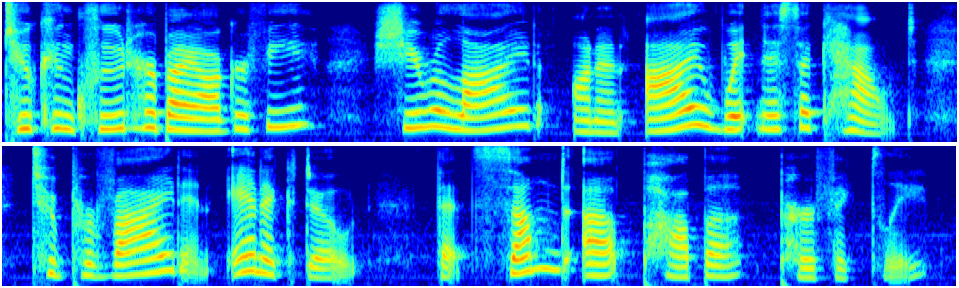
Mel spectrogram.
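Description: A woman reading a children's picture book aloud with careful, expressive storytelling delivery. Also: high-pitched, a little slow, no room sound, clean studio sound. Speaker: storybook reader.

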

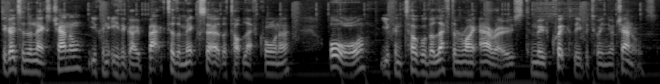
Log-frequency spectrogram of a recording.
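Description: A man in his thirties presenting a scripted product demonstration in a clear, instructional manner. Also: mid-range voice, fairly quick. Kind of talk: scripted product review narration. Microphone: wireless lavalier or close studio mic. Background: background music.

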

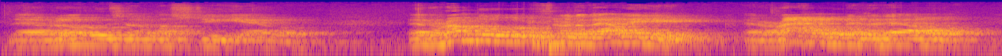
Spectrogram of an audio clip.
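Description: Older male teacher reciting verse from a lectern, unhurried and theatrical, heard from afar in a reverberant hall. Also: slight background noise. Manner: reads from the page with swelling emphasis and lively shifts of pitch. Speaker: teacher reading a poem aloud. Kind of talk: dramatic poetry recitation. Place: large hall, on a stage. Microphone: lectern microphone heard from a distant camera. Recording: echoey hall, voice from far off.

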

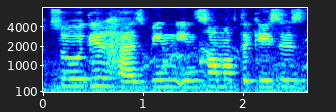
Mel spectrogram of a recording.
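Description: A young woman from Nepal on a video call, talking hesitantly with many pauses. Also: on the high side, little pitch movement, sharp tone, a little hiss or hum, low-quality recording. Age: young adult. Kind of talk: casual phone conversation. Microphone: phone video call.

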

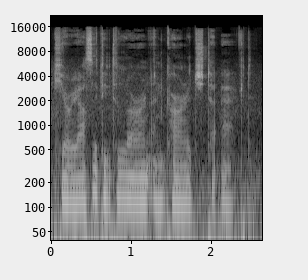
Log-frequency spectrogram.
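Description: An actor as disembodied spirit messenger, detached, measured, cryptic, radio drama, faint noise behind. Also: medium pitch, level tone, gravelly, close to an everyday voice. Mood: calm, detached. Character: calm, cryptic spirit messenger bearing news. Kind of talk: radio play acting.

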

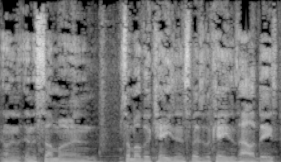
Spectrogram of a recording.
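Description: An older man from New York answering interview questions slowly, with many pauses and fillers. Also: on the low side, flat delivery, a little mellow, faint music behind. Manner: slow, hesitant, many fillers. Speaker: guest.

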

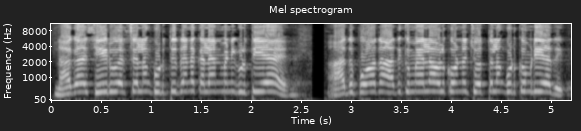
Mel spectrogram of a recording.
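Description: A woman's voice: extremely high pitch, little pitch movement, very fast, sharp tone. A woman playing a selfish, hard-hearted daughter-in-law in a family drama skit, curt and dismissive, with a southern Tamil Nadu accent. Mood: cold defiance. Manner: scolding, dismissive.

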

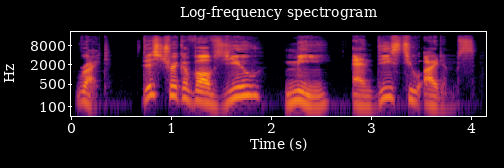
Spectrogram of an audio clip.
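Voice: medium pitch, sing-song, takes it slowly, slightly rough, no echo, studio quality, heavily acted. A narrator voicing a mischievous young dragon boy in a theatrical, exaggerated way for a cartoon fan story. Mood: scheming.

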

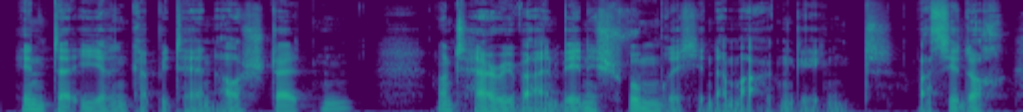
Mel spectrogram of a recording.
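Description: Man, low voice, audiobook narrator, scripted bedtime storytelling. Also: lively intonation, a little fast, a little mellow.

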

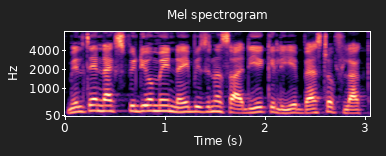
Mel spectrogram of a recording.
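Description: A man, hosting a business channel and narrating an explainer video as a voice-over, speaking directly to his viewers with frequent drawn-out filler sounds. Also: a little high, mellow.

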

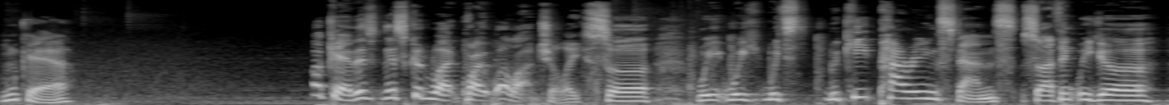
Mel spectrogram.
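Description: Higher-pitched man doing game commentary. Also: darkish tone. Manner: mutters to himself while thinking through moves. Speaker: gaming video host. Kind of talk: casual let's play commentary. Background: game music.

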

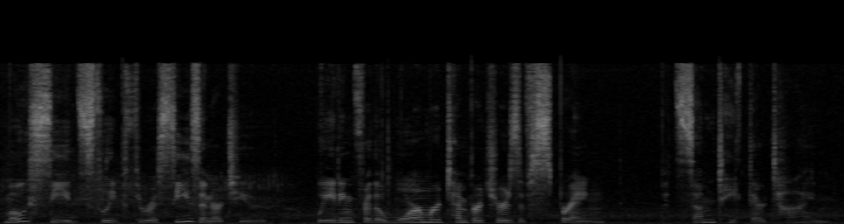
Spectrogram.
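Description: Woman, children's read-aloud, expressive, deliberate, mid-pitched, outdoor camera audio, clear background noise. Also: low-quality recording. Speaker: educator reading a picture book aloud to children. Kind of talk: read-aloud with chatty asides. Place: outdoors in a sunny farm garden. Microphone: camera held by another person nearby.

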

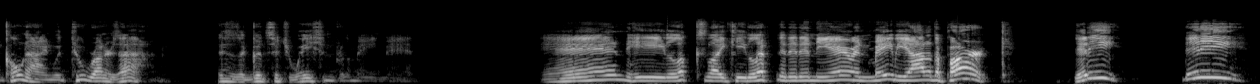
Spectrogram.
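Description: A man calling a simulated baseball game in casual play-by-play, his voice slightly raspy from a cold, rambling and correcting himself as he goes. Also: fairly high pitch, bright, forceful tone. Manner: rambling, with fillers and self-corrections. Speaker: host playing a baseball sim.

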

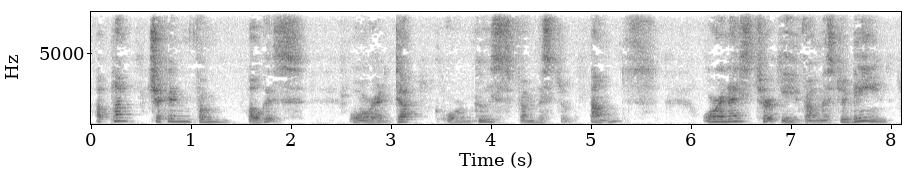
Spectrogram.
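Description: A man's voice: a little high, sing-song, measured pace, darkish tone, pitched above the performer's own voice. An older man voicing a suave, affectionate fox husband from a storybook, courteous and relishing the choices he offers. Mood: fond, eager. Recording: roomy, distant mic, faint noise.

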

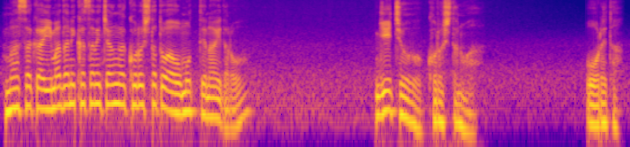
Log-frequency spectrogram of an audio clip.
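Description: A man's voice: medium pitch, moderate pace, pauses often, a little hiss or hum, lightly acted. A man voicing a flippant, cynical young assassin in a Japanese video game, with a slangy, teasing drawl. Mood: cool confessing.

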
